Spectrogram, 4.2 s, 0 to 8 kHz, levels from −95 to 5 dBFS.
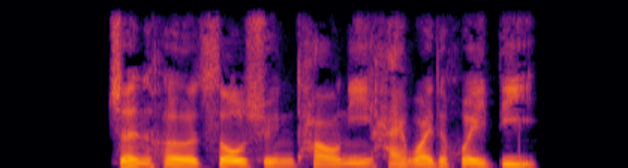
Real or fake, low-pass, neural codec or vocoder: real; 7.2 kHz; none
